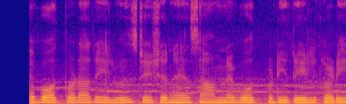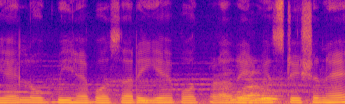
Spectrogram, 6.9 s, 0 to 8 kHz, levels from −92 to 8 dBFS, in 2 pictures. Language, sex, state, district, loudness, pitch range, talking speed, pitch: Hindi, female, Punjab, Kapurthala, -17 LUFS, 160-175 Hz, 200 wpm, 165 Hz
